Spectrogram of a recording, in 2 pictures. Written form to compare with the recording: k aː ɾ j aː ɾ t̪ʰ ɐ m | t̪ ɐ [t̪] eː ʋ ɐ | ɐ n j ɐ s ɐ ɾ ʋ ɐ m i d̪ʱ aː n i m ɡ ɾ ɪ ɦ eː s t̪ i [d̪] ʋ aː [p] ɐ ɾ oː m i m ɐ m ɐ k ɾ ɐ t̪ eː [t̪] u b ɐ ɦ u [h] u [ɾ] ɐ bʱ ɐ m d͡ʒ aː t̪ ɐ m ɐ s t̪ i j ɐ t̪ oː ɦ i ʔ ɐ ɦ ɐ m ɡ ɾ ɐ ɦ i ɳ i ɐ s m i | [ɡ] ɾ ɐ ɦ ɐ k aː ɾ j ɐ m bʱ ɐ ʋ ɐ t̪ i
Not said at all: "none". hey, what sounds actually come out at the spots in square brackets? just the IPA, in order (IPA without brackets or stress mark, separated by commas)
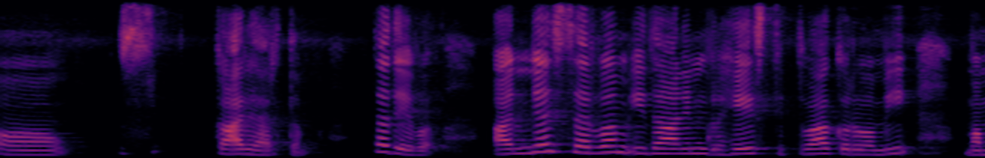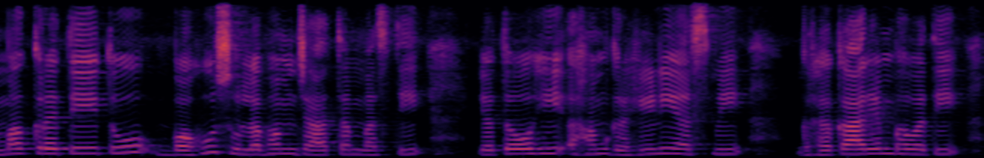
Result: d̪, t̪, k, t̪, s, l, ɡ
